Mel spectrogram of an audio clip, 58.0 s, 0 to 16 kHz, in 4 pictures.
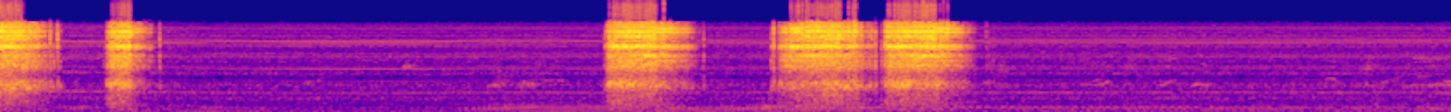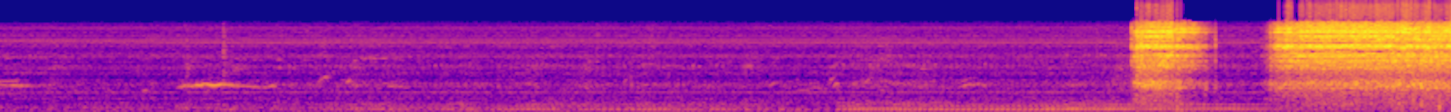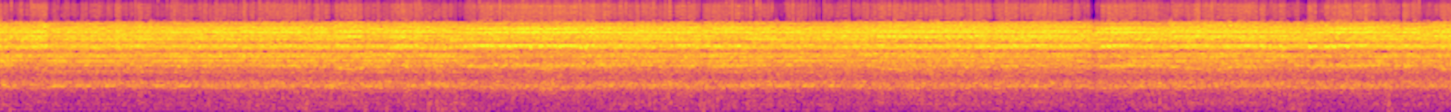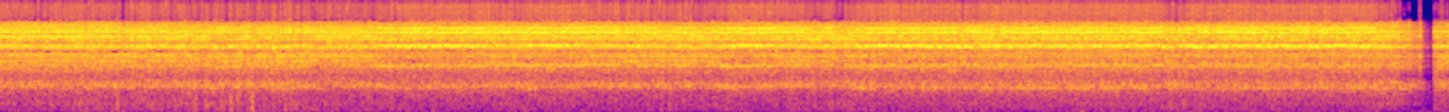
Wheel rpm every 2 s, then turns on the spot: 50, 0, 0, 40, 70, 0, 0, 0, 0, 0, 0, 0, 0, 50, 210, 230, 230, 220, 230, 220, 220, 230, 220, 230, 220, 230, 220, 210, 180.
none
